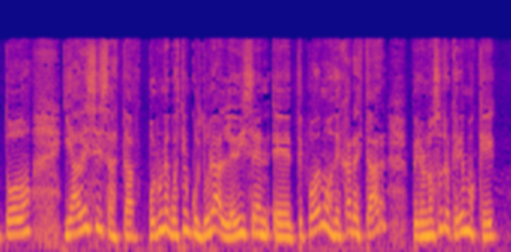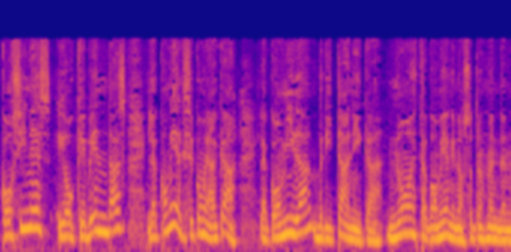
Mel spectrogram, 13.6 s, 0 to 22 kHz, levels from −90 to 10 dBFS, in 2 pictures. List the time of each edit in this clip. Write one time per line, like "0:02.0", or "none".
none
